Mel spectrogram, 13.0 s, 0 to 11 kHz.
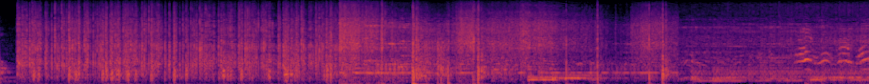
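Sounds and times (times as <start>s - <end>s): firecrackers popping: 0.1s - 10.3s.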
